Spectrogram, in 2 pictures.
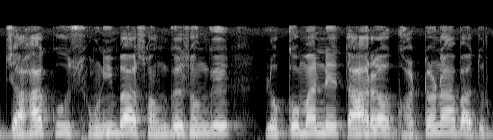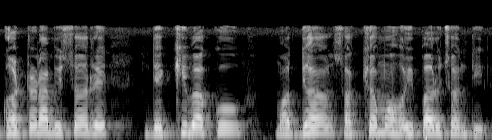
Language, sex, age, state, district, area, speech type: Odia, male, 30-45, Odisha, Bhadrak, rural, spontaneous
